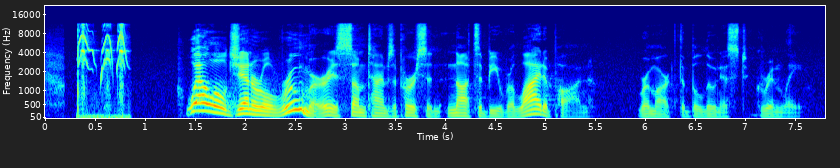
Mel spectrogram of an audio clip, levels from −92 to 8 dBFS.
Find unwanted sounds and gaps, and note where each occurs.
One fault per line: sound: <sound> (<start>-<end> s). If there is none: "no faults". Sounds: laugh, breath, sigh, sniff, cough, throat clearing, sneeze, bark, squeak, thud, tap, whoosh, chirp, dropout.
sound: squeak (0.3-0.9 s)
